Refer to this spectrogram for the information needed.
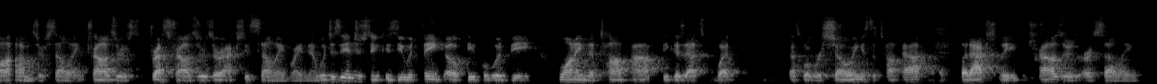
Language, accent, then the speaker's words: English; Bay Area, Northern California, United States; also born or lived in Los Angeles, California; moved quite young to NoCal, Northern California, Bay Area. And so I have family and friends in down south. And then, of course, I grew up in Northern California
